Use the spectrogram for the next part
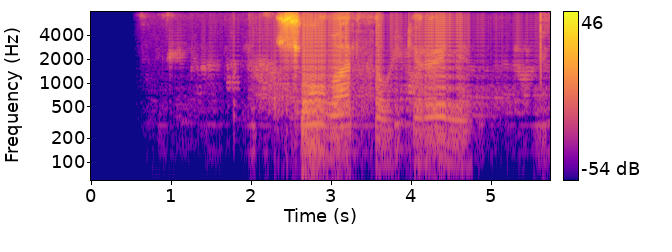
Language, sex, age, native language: Icelandic, female, 40-49, Icelandic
